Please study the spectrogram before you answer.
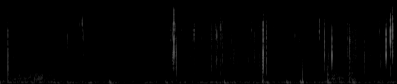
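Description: A small gold metallized foil pouch, hollow and apparently empty, is crumpled by fingertips close to the ear. It makes soft, bright crinkling with sharp high crackles scattered throughout, and the crackles grow louder and denser after a quieter stretch in the first half.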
